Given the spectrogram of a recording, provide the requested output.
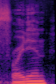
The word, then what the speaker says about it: Freudian: He set such a high standard with Freudian? – Freudian. – Is that how you pronounce it? Freudian. Yeah, he set a really high bar with that.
